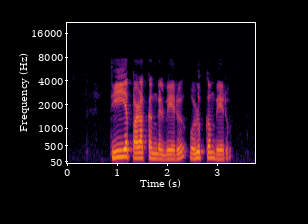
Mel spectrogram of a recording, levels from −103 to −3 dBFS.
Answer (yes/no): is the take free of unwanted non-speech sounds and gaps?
yes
